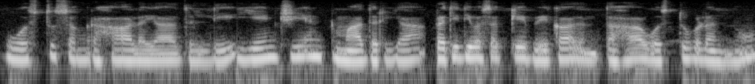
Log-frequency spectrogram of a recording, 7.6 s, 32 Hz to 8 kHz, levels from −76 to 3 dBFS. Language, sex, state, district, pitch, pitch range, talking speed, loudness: Kannada, male, Karnataka, Shimoga, 155 Hz, 145-180 Hz, 55 wpm, -18 LUFS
